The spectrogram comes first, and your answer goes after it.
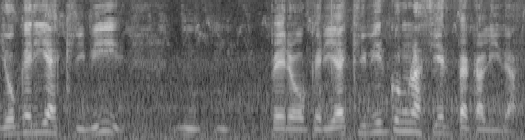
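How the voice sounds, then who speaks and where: Talking at a fairly quick pace, a man with fairly high pitch uses ordinary pitch variation. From Andalusia, Cádiz province (Barbate). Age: 60s. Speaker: poet. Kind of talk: interview testimony. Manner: hesitant, many fillers.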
